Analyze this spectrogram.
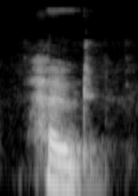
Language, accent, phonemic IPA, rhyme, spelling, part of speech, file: English, Southern England, /həʊd/, -əʊd, hoed, verb, LL-Q1860 (eng)-hoed.wav
- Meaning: 1. simple past and past participle of hoe 2. simple past and past participle of ho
